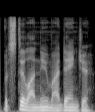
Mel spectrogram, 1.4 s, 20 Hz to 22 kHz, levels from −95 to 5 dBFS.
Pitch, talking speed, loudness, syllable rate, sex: 100 Hz, 250 wpm, -16 LUFS, 5.3 syllables/s, male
